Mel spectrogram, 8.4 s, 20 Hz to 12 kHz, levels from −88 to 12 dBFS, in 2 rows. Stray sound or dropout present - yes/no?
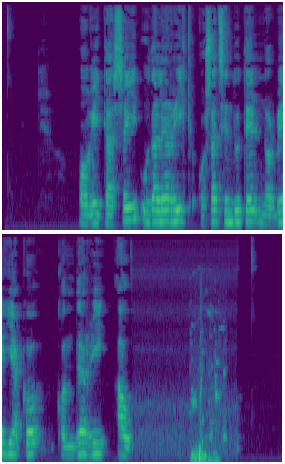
yes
